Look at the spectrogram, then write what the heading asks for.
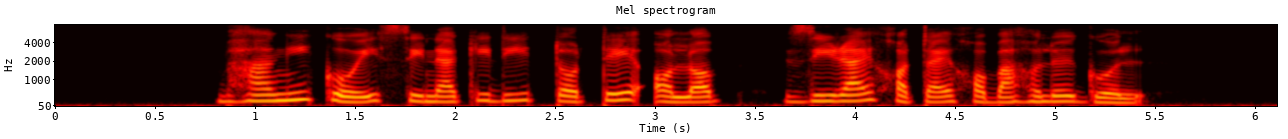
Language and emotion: Assamese, neutral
